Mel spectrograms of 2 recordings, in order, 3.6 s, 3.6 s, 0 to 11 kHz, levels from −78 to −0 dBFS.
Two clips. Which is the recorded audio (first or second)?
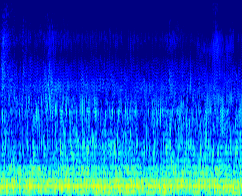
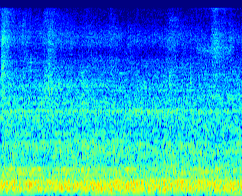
second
